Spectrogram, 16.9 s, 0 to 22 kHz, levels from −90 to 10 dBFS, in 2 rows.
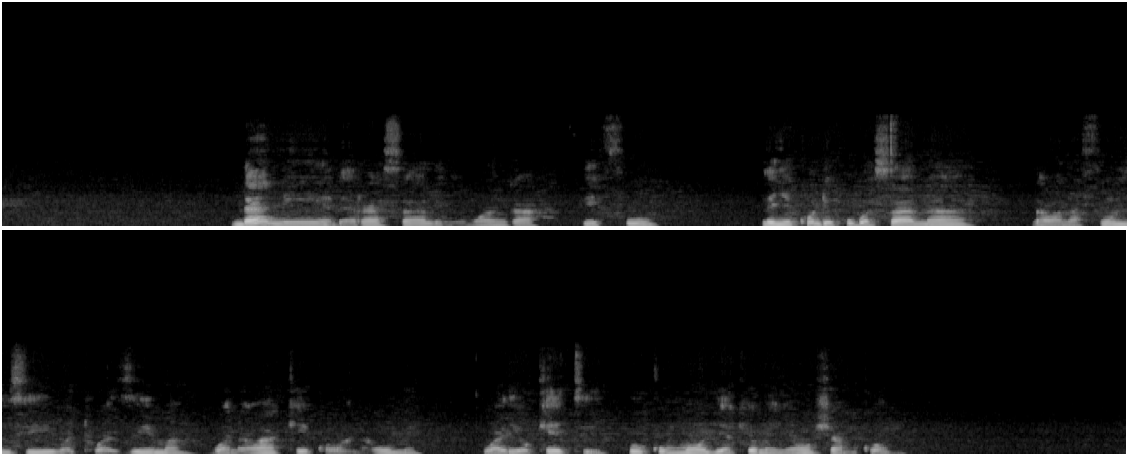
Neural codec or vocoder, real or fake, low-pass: none; real; 10.8 kHz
